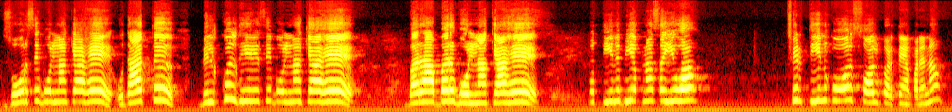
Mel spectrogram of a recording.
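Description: A very high-pitched woman speaks a little slowly, with fairly even intonation, as she teaches Sanskrit grammar in a live online session. The Indian teacher quizzes her students with repeated questions and demonstrates loud and soft sounds.

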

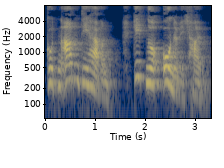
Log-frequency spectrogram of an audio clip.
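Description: A woman voicing a tiny, sly, mischievous boy in a storybook reading, in a high, loud, teasing voice. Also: expressive, normal speed, lightly acted. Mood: loud, mocking. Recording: echoey room.

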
